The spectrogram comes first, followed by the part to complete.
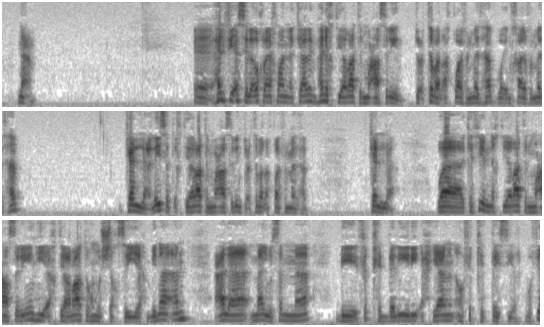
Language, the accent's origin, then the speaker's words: Arabic; Palestine; يعني إحنا عندنا في فلسطين لا يوجد مذهب فعليا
